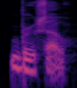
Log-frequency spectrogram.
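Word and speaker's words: Brosseau: Brusso. That's how you say it.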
